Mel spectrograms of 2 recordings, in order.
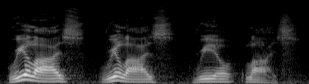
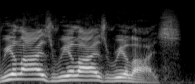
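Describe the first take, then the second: First: "Realize, realize, realize" one at a time, with pauses; spaced out slowly. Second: "Realize, realize, realize" in one quick, loud run; run together quickly. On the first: Teacher repeating a slogan for meaning, slow and separated. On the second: Teacher giving a slogan to remember, said in one run. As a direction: rattle off "Realize, realize, realize" without pauses, starting high. Wordplay said quickly, then spaced out. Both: Shown as a demonstration.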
